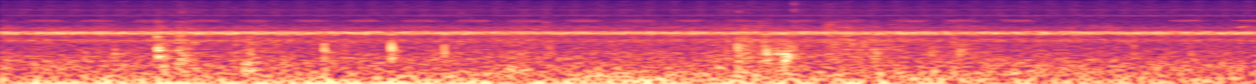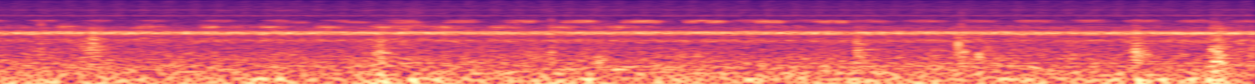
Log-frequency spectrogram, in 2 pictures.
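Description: Night insects: one keeps up a steady high trill while another chirps above it about three times a second, pausing briefly about five seconds in. A few faint clicks and scuffs.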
